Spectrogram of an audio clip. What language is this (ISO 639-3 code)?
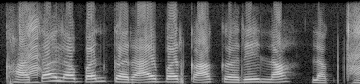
hne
